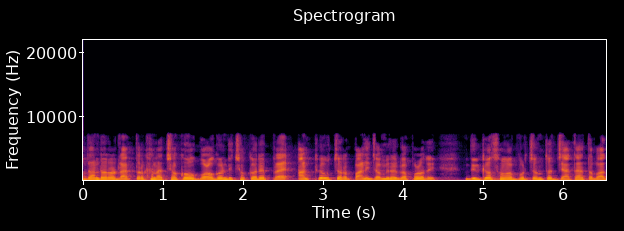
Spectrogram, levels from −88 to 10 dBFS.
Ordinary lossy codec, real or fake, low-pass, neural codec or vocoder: none; fake; 7.2 kHz; autoencoder, 48 kHz, 128 numbers a frame, DAC-VAE, trained on Japanese speech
